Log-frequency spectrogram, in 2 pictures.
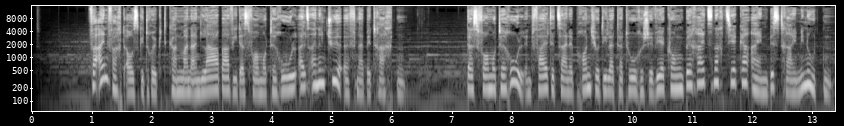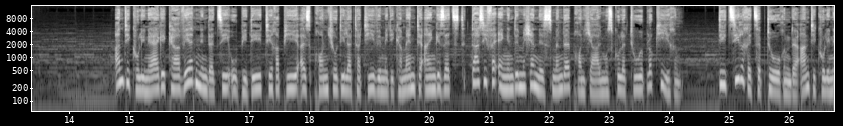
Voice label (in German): Neutral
